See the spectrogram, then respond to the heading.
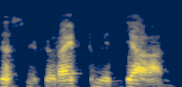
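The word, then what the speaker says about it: विद्या: There is a difference between there is no A. So these to be pronounced together. So that's vidya.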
